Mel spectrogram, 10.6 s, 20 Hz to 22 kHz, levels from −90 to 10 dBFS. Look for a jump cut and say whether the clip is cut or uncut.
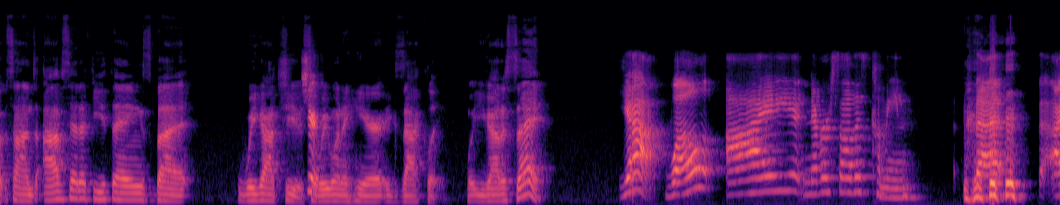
uncut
